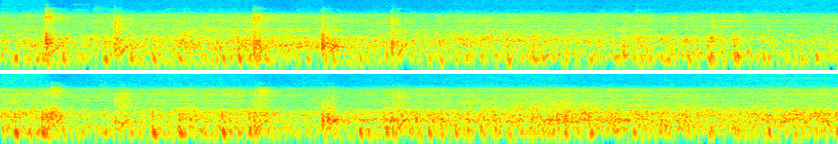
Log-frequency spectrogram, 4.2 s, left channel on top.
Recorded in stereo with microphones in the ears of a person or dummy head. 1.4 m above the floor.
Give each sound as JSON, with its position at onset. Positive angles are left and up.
{"t": 0.2, "sound": "running footsteps", "side_deg": 60, "distance_m": 5.0}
